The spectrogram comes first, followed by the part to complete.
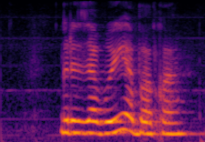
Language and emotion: Russian, neutral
